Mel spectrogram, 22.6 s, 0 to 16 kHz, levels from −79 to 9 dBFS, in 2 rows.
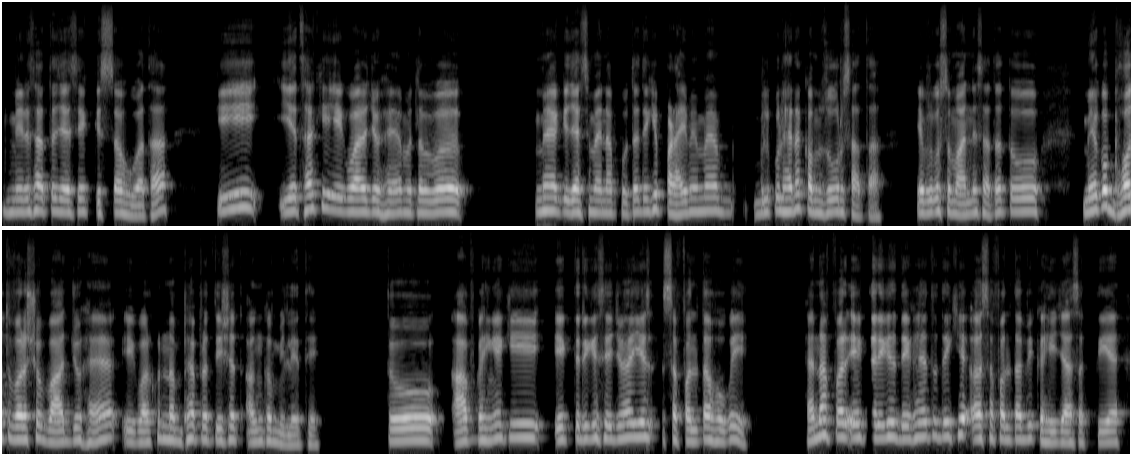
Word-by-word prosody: मेरे 170 0 -1
साथ 185 0 +2
तो 180 - -3
जैसे 165 0 +1
एक 170 0 -7
किस्सा 150 +1 -3
हुआ 130 -4 -1
था, 135 +9 -1
कि 220 - -4 0.2
ये 180 +1 0
था 195 - +4
कि 205 -2 -3
एक 175 - -1
बार 170 0 +5
जो - - +2
है 155 +2 -3
मतलब 160 -1 -1
ब 170 - +7 0.8
मैं 185 -1 +3
कि 165 - -2
जैसे 165 +1 +2
मैंने 160 -1 -1
आपको 155 -1 -7
बताया 165 +3 -2
देखिए 180 +4 -3
पढ़ाई 150 0 +3
में 175 +1 -2
मैं 185 +1 -1 0.4
बिल्कुल 170 +3 -5
है 175 - +3
ना 210 - 0
कमज़ोर-सा 165 -3 -2
था, - - -4 0.4
या - - +6
बिल्कुल 165 +2 -1
सामान्य-सा 160 0 -1
था। 165 - +1
तो 175 0 -2 0.4
मेरे 185 +3 +2
को 240 - +9
बहुत 195 +1 +4
वर्षों 175 +1 +4
बाद 145 -1 +2
जो 165 +1 -4
है 145 0 -2 0.3
एक 145 -1 -4
बार 140 0 +2
को 160 +6 -9
90% 170 0 -1
अंक 150 +3 -4
मिले 115 -4 -5
थे। 115 - -7 0.7
तो 165 +8 +4
आप 155 +2 +3
कहेंगे 165 +3 0
कि 195 +1 -3 0.4
एक 170 0 0
तरीके 185 +1 0
से 180 0 -1
जो 180 +2 -3
है 200 +1 +3
ये 205 0 +4 0.2
सफलता 155 +2 0
हो 150 -2 -1
गई, 170 -3 -2 0.7
है 160 - +3
ना। 225 +6 +4
पर 205 0 +5
एक 195 0 +2
तरीके 190 +2 +4
से - - -3
देखा 180 +1 +1
जाए 205 - +1
तो 215 0 -8
देखिए 210 +3 +2 0.2
असफलता 180 -1 0
भी 180 +1 -5
कही 140 -2 0
जा 140 -2 +3
सकती 140 0 -6
है। 140 0 +3
170 Hz, 215 wpm, -23 LUFS, 155-185 Hz, 0.8 s, को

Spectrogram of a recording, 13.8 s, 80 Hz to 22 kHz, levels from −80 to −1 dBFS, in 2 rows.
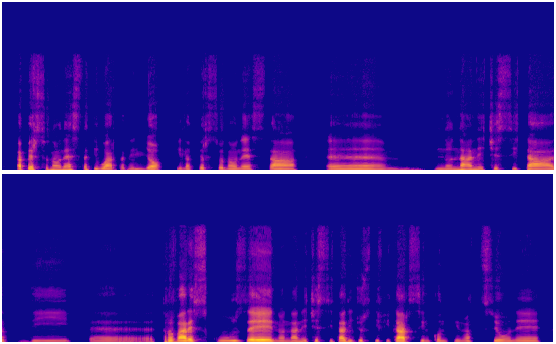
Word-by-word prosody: La 160 - +2
persona 180 +1 -2
onesta 195 +1 -6
ti 195 - -10
guarda 155 -1 -3
negli 145 -1 -12
occhi, 120 +5 -4
la 145 -2 -11
persona 150 -1 -10
onesta, 150 +1 -4 0.3
ehm, 140 -1 -7 0.3
non 170 +1 -10
ha 175 -1 +1
necessità 160 -2 -4
di, 160 0 -17 0.2
ehm, 150 -1 -16
trovare 160 -3 +7
scuse, 155 -3 +5
non 160 +1 -13
ha 160 - -4
necessità 170 0 -4
di 170 +1 -10
giustificarsi 160 -1 +1
in 160 - -19
continuazione, 155 0 -10
155 Hz, 110 wpm, -22 LUFS, 150-165 Hz, 0.3 s, trovare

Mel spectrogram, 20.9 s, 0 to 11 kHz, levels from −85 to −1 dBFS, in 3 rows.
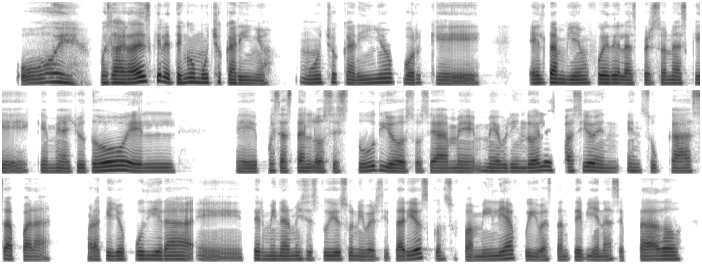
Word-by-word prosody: Uy, 150 0 +2 0.2
pues 145 0 -2
la 145 -1 +6
verdad 145 +4 +7
es 200 +1 +5
que 225 - +4
le 170 - +4
tengo 155 +4 +4
mucho 160 +2 +1
cariño. 125 -3 0 0.2
Mucho 150 +1 -2
cariño 145 +4 +1
porque 130 - -3 0.5
él 140 +1 +1
también 140 -2 +4
fue 145 0 +4
de 140 0 +4
las 130 -2 +1
personas 130 +1 -2
que 125 0 -3
que 130 -1 -4
me 125 0 -2
ayudó. 140 +8 +5
Él, 135 -1 +1 0.6
eh, 120 -1 -2
pues 135 -1 -5
hasta 130 +2 0
en 130 - 0
los 130 0 0
estudios, 135 -1 0
o - - -5
sea, 125 -1 0
me 125 -1 -3
me 135 -2 -1
brindó 130 0 0
el 150 - +2
espacio 150 -1 +1
en 130 -3 -3
en 140 -2 -4
su 125 -2 -9
casa 130 +2 -1
para 120 -2 -4 0.3
para - - -3
que 130 0 -3
yo 135 -1 0
pudiera, 135 -1 0
eh, 65 +1 -7
terminar 130 -2 0
mis 135 +1 -3
estudios 130 0 -2
universitarios 130 +6 0
con 135 0 -6
su 140 - -15
familia. 125 +7 0
Fui 125 -6 -4
bastante 120 +1 -4
bien 120 -1 -4
aceptado. 135 +2 0
135 Hz, 165 wpm, -24 LUFS, 125-145 Hz, 0.6 s, verdad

